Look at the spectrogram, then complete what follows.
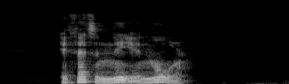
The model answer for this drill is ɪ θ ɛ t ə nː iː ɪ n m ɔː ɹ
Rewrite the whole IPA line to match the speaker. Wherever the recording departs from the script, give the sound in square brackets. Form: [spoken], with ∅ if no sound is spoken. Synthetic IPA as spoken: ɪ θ ɛ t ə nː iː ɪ n m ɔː ɹ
